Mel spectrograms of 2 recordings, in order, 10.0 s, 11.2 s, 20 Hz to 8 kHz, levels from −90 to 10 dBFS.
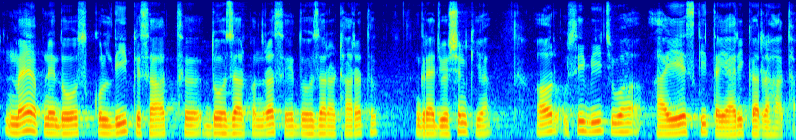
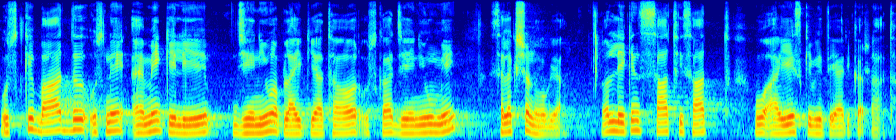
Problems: none marked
